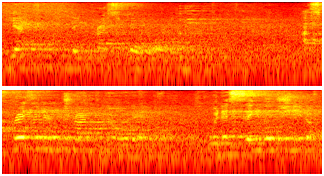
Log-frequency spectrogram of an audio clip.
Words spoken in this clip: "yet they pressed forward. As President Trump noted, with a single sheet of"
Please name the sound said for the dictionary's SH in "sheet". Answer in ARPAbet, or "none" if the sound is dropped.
SH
